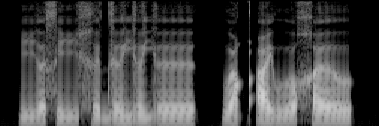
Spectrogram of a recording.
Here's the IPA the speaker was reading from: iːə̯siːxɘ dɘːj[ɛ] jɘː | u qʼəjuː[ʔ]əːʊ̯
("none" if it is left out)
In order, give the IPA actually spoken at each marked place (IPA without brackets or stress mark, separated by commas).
ɘ, χ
